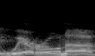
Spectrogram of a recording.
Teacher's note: V's are pronounced like W in Latin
